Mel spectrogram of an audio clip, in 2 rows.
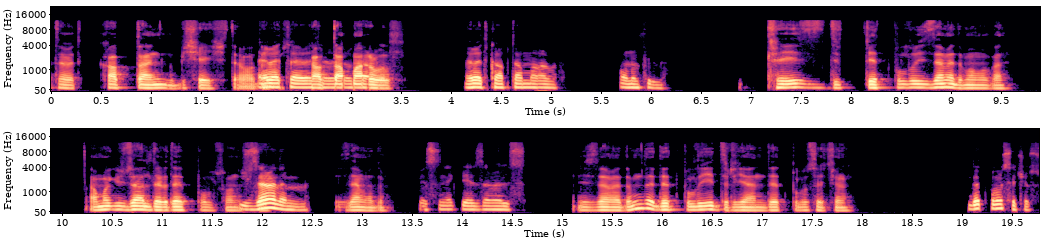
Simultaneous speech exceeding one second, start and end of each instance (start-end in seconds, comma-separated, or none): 2.1-3.3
